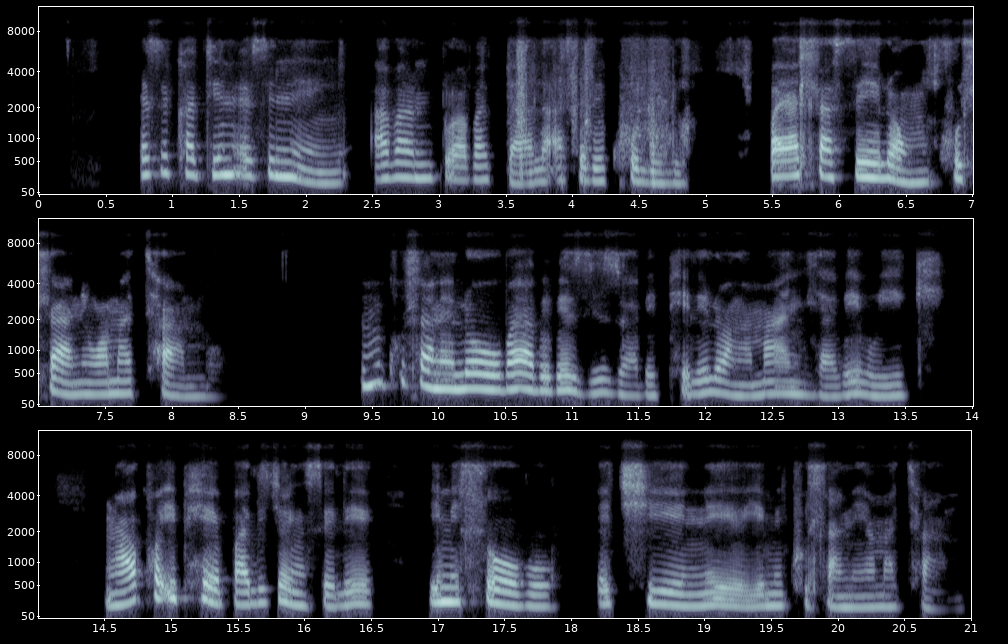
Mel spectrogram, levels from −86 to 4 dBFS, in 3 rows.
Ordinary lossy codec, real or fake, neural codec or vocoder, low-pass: Opus, 24 kbps; real; none; 7.2 kHz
